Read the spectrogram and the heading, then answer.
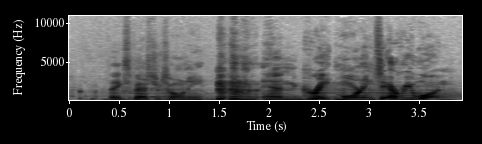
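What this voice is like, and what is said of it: Emotional, tight choked-up throat. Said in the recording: “I'm getting a little emotional. When I get emotional, my throat kind of clams up on me.”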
